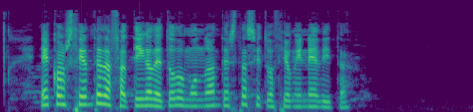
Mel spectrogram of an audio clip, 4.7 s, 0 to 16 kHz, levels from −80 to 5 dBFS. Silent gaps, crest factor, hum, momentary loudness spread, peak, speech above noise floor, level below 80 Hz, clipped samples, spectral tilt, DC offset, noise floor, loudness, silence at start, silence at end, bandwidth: none; 18 dB; none; 11 LU; 0 dBFS; 56 dB; -42 dBFS; under 0.1%; -2.5 dB/octave; under 0.1%; -73 dBFS; -16 LUFS; 0.25 s; 1.25 s; 11.5 kHz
